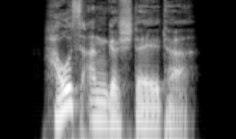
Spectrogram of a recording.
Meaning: 1. domestic worker (male or of unspecified gender) 2. inflection of Hausangestellte: strong genitive/dative singular 3. inflection of Hausangestellte: strong genitive plural
- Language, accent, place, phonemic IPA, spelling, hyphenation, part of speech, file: German, Germany, Berlin, /ˈhaʊ̯sʔanɡəˌʃtɛltɐ/, Hausangestellter, Haus‧an‧ge‧stell‧ter, noun, De-Hausangestellter.ogg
